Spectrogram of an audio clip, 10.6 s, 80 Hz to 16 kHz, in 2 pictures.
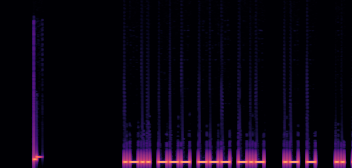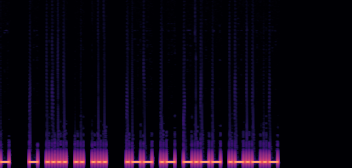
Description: Morse code, heard as a keyed tone, about 28 wpm, 700 Hz. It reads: LOOK AT IT THIS WAY.
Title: Sentences from Top 100 Words 28wpm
